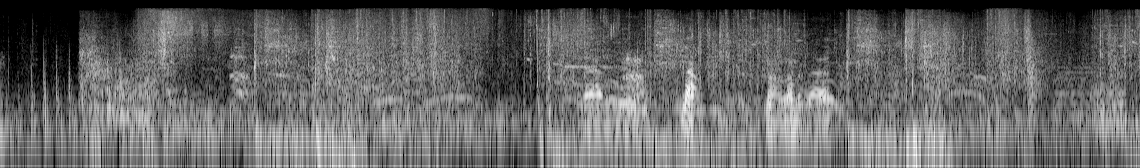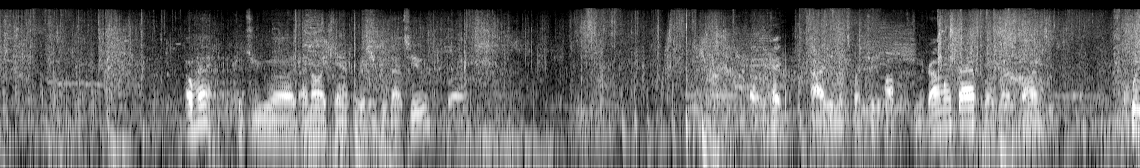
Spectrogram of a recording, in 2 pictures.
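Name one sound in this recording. Blows and gunshots of a fierce fight ring out repeatedly.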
